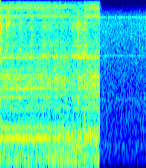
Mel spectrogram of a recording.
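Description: Playback audio of an onboard race-car video: a steady drone with engine noise that cuts off suddenly about one and a half seconds in, leaving only faint hiss as playback stops.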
